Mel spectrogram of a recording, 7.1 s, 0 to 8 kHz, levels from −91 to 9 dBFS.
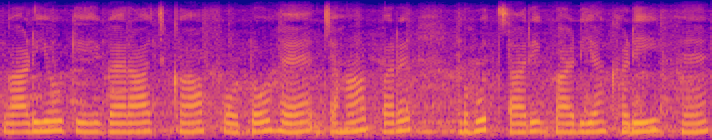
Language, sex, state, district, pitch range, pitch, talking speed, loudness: Hindi, female, Haryana, Rohtak, 185-200 Hz, 190 Hz, 110 wpm, -14 LUFS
